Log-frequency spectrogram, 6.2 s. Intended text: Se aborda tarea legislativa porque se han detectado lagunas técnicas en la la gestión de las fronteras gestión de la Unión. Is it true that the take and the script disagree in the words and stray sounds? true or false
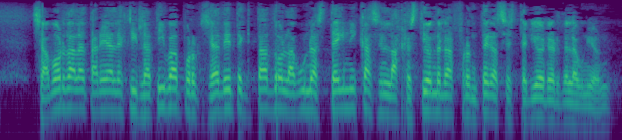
true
